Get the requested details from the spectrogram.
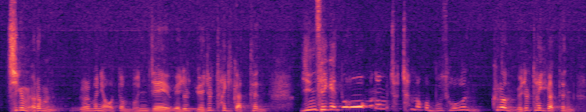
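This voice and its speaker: A woman pastor preaching a Sunday sermon in Korean, telling stories with lively acting and having the congregation repeat scripture. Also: on the low side, husky. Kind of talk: sermon with storytelling.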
